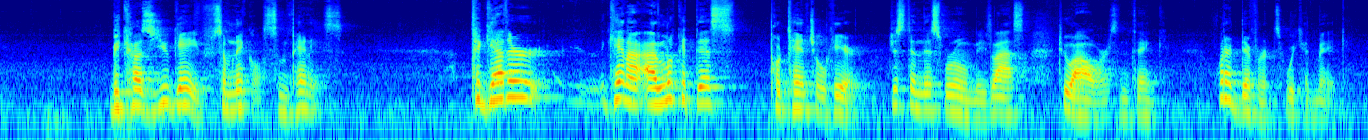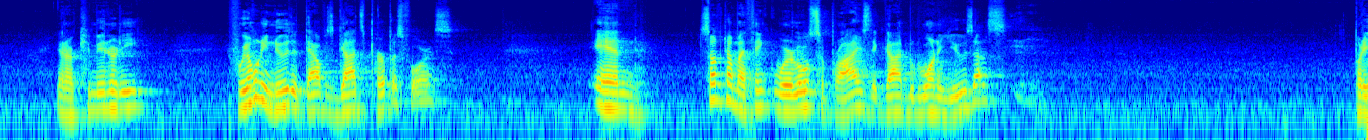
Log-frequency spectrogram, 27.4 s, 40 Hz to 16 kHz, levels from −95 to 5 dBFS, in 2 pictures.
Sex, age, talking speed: male, 50-69, 135 wpm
